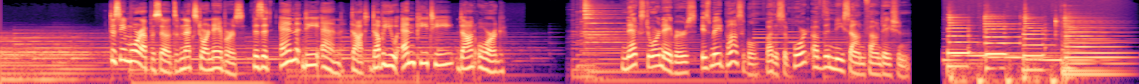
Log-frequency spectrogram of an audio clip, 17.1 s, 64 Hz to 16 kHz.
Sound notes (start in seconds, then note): 8.6 bell chiming; 14.2 upbeat music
